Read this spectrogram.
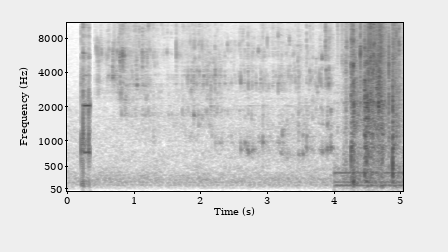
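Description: Water pours into a glass bowl.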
